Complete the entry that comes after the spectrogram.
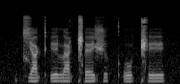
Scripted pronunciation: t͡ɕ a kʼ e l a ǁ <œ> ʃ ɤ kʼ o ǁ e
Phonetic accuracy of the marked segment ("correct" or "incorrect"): incorrect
